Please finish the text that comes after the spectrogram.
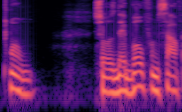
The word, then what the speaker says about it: gqom: I heard Amapiano, and I heard another style of music called Qom.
